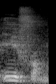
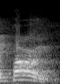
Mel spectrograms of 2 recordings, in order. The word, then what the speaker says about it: Ephraim: So you can say Ephraim, that's fine. You can say Aparium, that's fine. If you can only pronounce it like this, okay. If you can only pronounce it like this, if you'd rather have that, that's fine too.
